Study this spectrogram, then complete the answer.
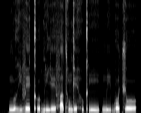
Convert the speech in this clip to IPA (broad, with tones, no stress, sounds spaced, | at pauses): ŋ ʊ˨ ɣ i˨ v eː˦ kʼ ʊ˨˦ ɡ͡b ĩ˨ j eː˨ f a˦ tʰ ũ˦ ɡ eː˨ h u˨ kʼ ĩ˦˨ | m iː˨ b oː˦ t͡ʃ o˨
